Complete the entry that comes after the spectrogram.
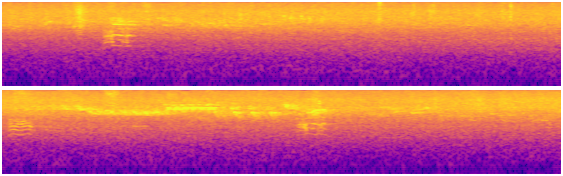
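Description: Faint outdoor ambience: a steady hiss with a few scattered bird calls, short chirps about a second in, near the middle and near the end, with a longer, higher call between them.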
